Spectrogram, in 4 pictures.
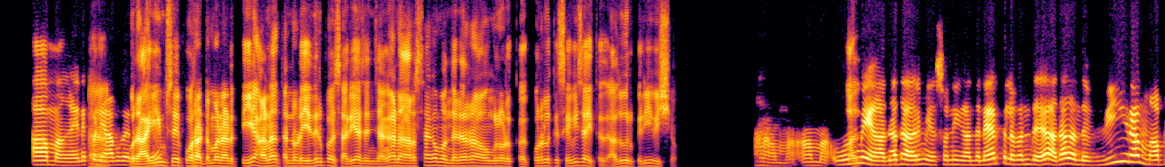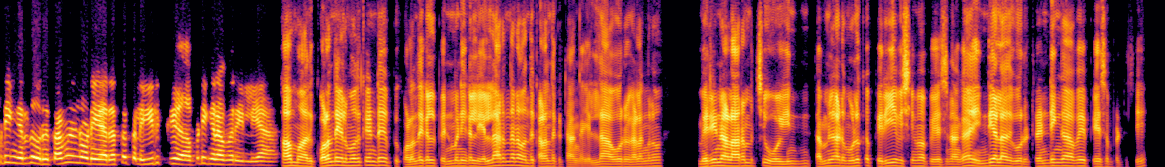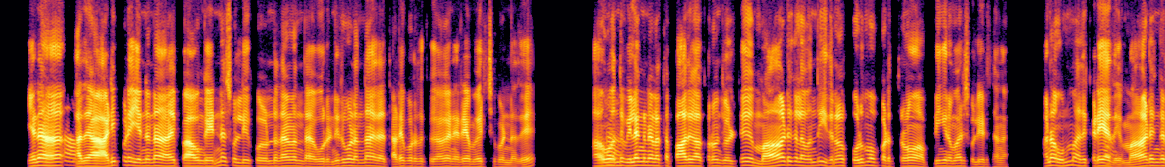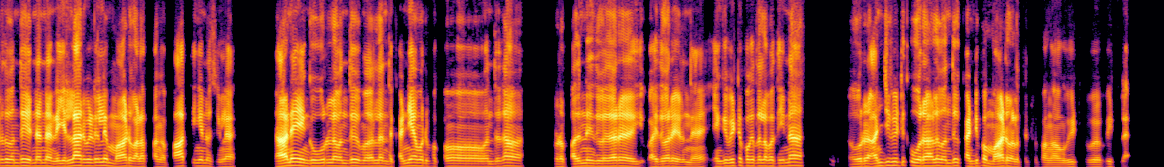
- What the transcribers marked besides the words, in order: laughing while speaking: "போராட்டமா"; surprised: "அது ஒரு பெரிய விஷயம்!"; "முதக்கொண்டு" said as "முதக்கண்டு"; in English: "ட்ரெண்டிங்காகவே"; other noise
- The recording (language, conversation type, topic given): Tamil, podcast, வெவ்வேறு திருவிழாக்களை கொண்டாடுவது எப்படி இருக்கிறது?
